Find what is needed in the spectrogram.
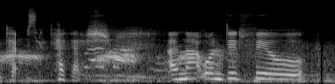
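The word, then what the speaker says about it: Țepeș: So apparently I was doing his name wrong, Tepesh.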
